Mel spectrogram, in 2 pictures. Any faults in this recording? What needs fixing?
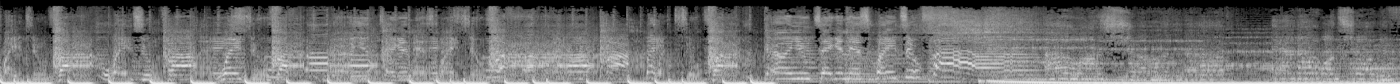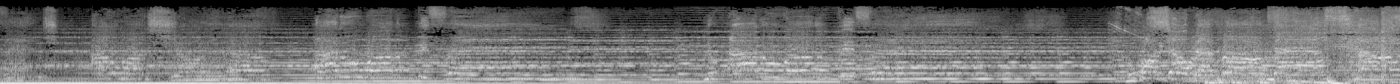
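Hard clipping runs through the whole recording: every loud moment carries a gritty fuzz rather than clean peaks. The signal was driven about 10 dB beyond what some stage in the chain could pass, so its peaks were sliced flat, and a large share of the waveform, roughly a third of it, sits above that ceiling. Those flattened tops add harmonics high up the spectrum, which is the fizz heard on loud passages. Set input and processing gain so the loudest sounds stay comfortably below the converter's or format's limit, and add a limiter ahead of any stage that could overload.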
